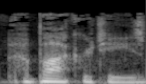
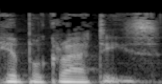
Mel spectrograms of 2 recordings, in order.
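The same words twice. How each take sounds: First: It is said with an English pronunciation. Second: It is said with a Greek pronunciation.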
